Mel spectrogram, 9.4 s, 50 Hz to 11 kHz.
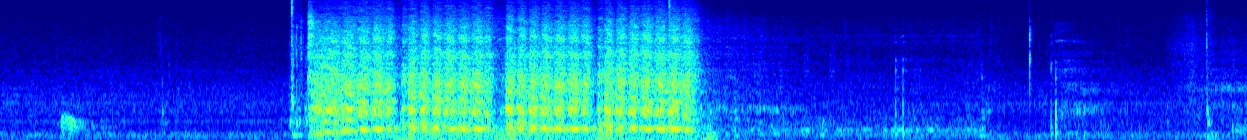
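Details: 2001 Jaguar XK8 coupe unstarted for 10 years, cranked while watching OBD camshaft sensor data: steady cranking about three and a half turns a second for three seconds, never catches; bank 2 camshaft signal not registering; crank no-start.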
